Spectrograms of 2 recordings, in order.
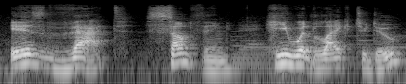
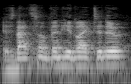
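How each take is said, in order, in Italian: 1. La parola would si pronuncia per esteso. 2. La parola would si contrae in 'd.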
